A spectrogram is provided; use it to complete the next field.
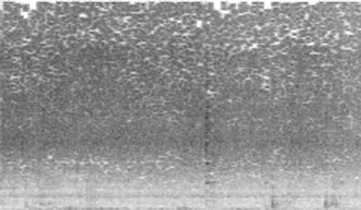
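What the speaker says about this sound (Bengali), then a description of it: "এবার দিয়ে দিলাম টমেটো আর আদা বাটা, দিয়ে আর একটু নাড়াচাড়া করে কষিয়ে নিচ্ছি" Tomato and ginger paste sizzles in a hot pan, steady frying hiss throughout with soft scraping strokes of a spatula stirring it, close and fairly loud, no talking.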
